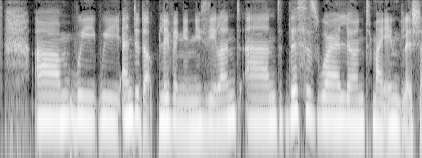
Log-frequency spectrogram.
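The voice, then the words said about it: Russian accent in English. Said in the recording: “This wonderful accent that you have ... it comes, I guess, originally from Russia, from Siberia.”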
